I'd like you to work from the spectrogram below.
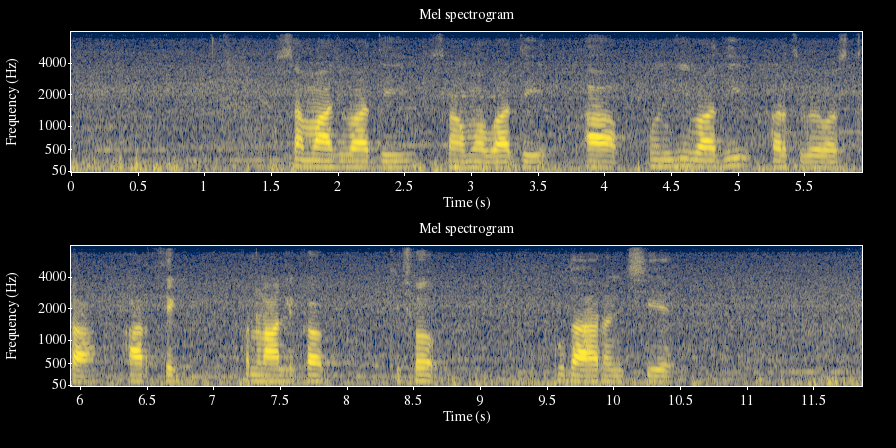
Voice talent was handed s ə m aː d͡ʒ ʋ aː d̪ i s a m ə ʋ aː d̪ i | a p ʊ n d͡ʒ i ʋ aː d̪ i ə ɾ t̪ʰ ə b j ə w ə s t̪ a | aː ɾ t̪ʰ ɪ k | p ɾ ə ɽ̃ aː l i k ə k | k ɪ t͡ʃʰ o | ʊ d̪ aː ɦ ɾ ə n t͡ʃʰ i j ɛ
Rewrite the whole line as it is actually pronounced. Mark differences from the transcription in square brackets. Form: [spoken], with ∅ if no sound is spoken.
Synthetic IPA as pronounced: s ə m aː d͡ʒ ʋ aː d̪ i s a m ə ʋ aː d̪ i | a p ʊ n d͡ʒ i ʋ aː d̪ i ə ɾ t̪ʰ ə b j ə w ə s [t̪ʰ] a | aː ɾ t̪ʰ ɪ k | p ɾ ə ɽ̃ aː l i k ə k | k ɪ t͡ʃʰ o | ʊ d̪ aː ɦ ɾ ə n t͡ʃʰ i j [e]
